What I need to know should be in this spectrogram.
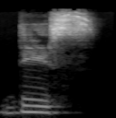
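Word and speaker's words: dix: ۹ دیس ۱ دوباره مثل سیکس که آخرش ایکس داره سه تلفظ میشه دیس اونز ۱۱ دوز ۱۲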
